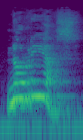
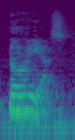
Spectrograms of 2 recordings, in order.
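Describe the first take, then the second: First: High, loud mock order; mock scolding. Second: Said in the usual way. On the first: Teacher to laughing student, loud mock command. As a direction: bark the command at a giggling student, hammed-up.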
